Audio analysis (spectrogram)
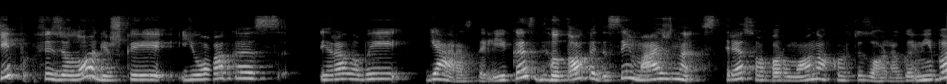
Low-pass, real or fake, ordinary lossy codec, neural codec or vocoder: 9.9 kHz; fake; MP3, 64 kbps; vocoder, 22.05 kHz, 80 mel bands, Vocos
